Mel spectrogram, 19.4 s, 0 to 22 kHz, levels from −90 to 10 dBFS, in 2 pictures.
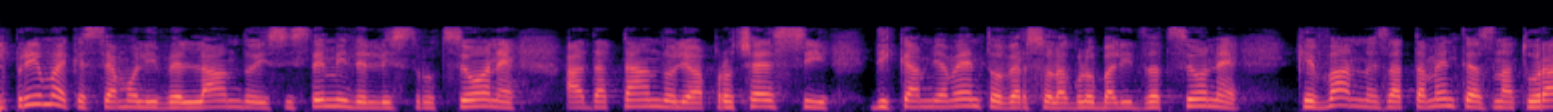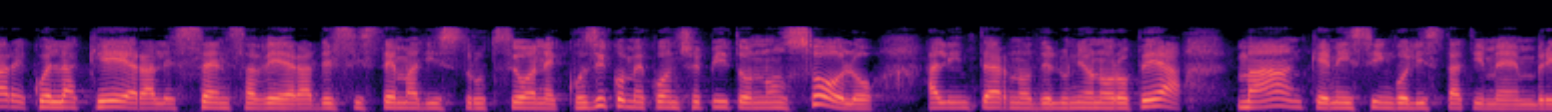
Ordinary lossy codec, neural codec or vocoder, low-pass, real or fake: none; codec, 16 kHz, 16 kbps, FunCodec, trained on LibriTTS, 50 frames a second; none; fake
